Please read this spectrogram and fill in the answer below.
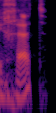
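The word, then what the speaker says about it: חֵית: Can you say chet?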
